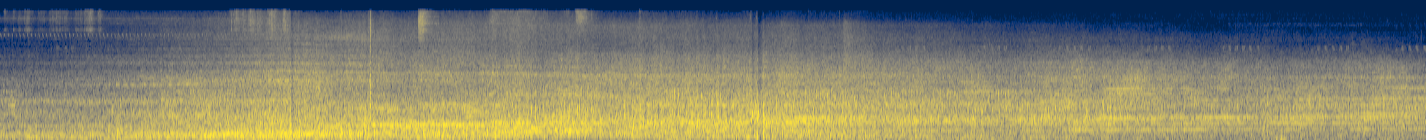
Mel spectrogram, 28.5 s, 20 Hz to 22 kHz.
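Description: A JNR 381 series electric train with a KuMoYa 145 electric car coupled behind passes at speed. It grows louder as it approaches, holds a steady whine with a few sharp clicks as it goes by, then fades as it runs away.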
